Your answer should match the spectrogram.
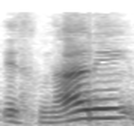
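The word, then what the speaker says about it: اثنان: Is it Hamzatul Qata or Hamzatul Wasal? It is Hamzatul Wasal. We have to take note of it. That Ithnani, the Hamza is Hamzatul Wasal. If it is, if it comes in the beginning, it is pronounced. If it doesn't come in the beginning, then it is assimilated.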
